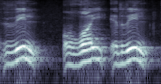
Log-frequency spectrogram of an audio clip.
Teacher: جب را کے نیچے زیر ہو تو اس وقت را کو باریک پڑھی جائے گی، را کو باریک پڑھی جائے گی جب را کے نیچے زیر ہو۔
